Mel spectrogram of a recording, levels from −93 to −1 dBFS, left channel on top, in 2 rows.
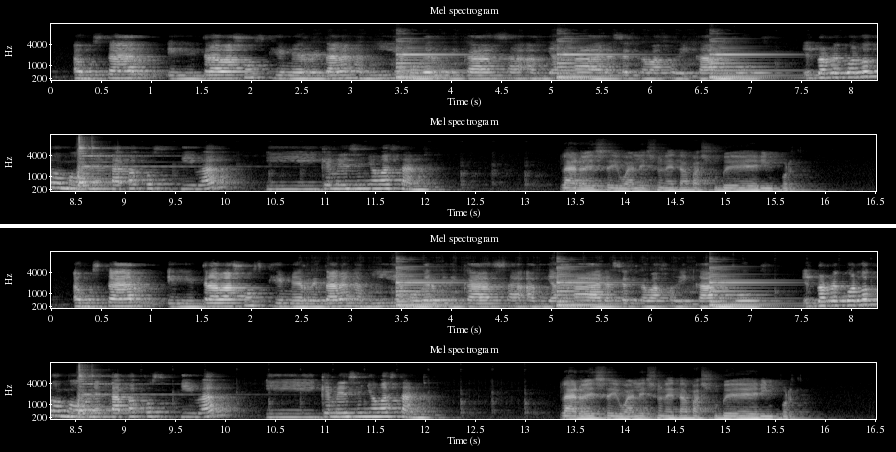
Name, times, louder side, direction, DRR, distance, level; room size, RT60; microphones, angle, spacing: voice 1, 0.2-7.1 7.5-9.9 10.4-12.0, right 2 dB, 70° right, 5 dB, 2.2 m, -31 dB
Clock, 2.5-7.6 7.9-8.0 8.2-8.3 8.5-8.6 9.8-9.9 10.4-10.5 11.1-11.2 11.7-11.8 12.4-12.5 13.0-13.1, left 1 dB, 45° right, 2.1 m, -34 dB
sound 1, 8.5-11.9 12.3-12.6 13.0-13.5 13.8-14.5, left 2 dB, 10° left, 0.8 m, -39 dB
voice 2, 13.4-15.8, right 2 dB, 20° right, 9 dB, 0.6 m, -31 dB
14.0 x 9.2 x 7.1 m, 0.66 s
head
